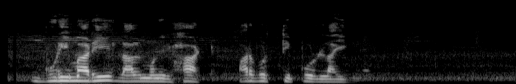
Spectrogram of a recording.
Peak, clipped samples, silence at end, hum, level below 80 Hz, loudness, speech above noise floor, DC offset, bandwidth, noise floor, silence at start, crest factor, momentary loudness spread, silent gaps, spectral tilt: -4 dBFS; under 0.1%; 1.7 s; none; -72 dBFS; -23 LUFS; 33 dB; under 0.1%; 9.2 kHz; -55 dBFS; 0.3 s; 20 dB; 16 LU; none; -6.5 dB/octave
